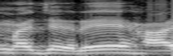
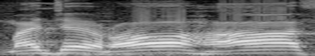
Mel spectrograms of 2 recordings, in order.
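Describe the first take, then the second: First: The vowel after r leans toward e. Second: The vowel after r is an open a. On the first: This is the form recited with imala. "उससे मज रे हा इसको बनाया गया" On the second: This is the original form of the word. "असल में ... मज रो हा सही लफ्ज है"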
